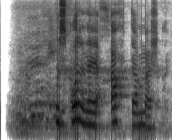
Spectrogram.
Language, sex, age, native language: Icelandic, female, 8, Icelandic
